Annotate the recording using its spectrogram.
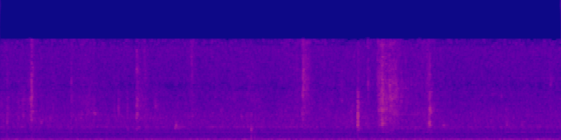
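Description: A steady low hum of background room noise, with a few faint crinkles and ticks of a paper sticker being peeled from its backing sheet.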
